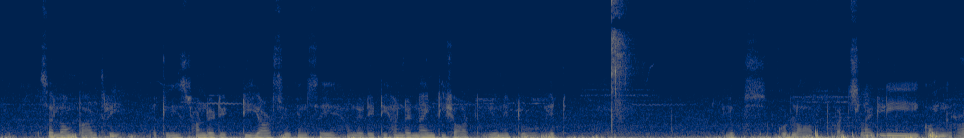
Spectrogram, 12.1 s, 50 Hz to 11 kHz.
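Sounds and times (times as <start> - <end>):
outdoor background noise: 0.0 - 12.0
golf club striking ball: 7.6 - 8.2.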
